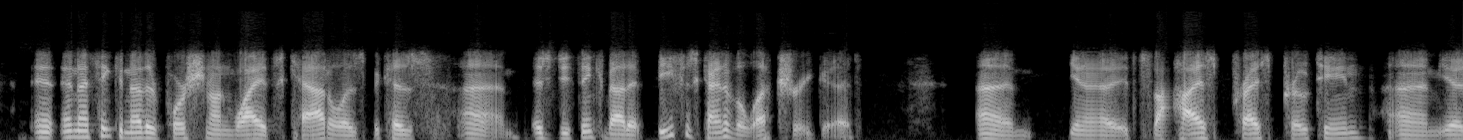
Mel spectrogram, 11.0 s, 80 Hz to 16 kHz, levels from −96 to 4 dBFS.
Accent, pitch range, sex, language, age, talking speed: American, 115-140 Hz, male, English, 20-39, 195 wpm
